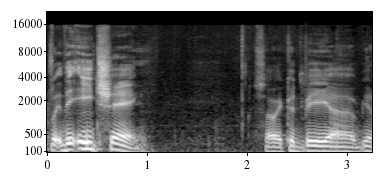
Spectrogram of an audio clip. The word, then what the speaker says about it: I Ching: I-C-H-I-N-G. Am I badly pronouncing it?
